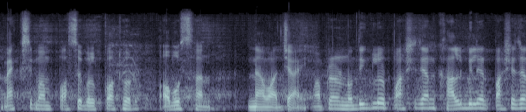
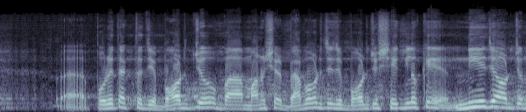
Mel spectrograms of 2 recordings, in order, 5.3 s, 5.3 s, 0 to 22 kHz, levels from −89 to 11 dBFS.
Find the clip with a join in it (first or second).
first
